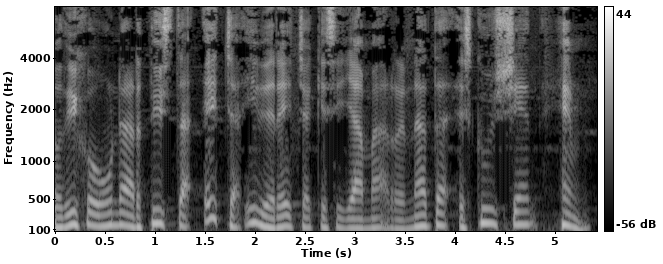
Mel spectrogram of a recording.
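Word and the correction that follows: Renata Schussheim: Y si no lo pronuncié bien, Lucy, por favor, ayúdanos. – Se pronuncia Renata Chusheim, así se pronuncia jazz. – Gracias, exacto, así se pronuncia.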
